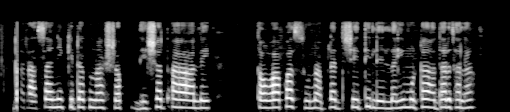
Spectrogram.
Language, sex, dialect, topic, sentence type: Marathi, female, Varhadi, agriculture, statement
